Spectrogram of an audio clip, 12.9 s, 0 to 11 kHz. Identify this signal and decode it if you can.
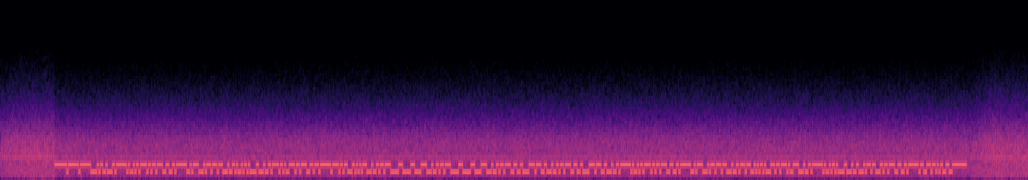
RTTY (50 baud, 450 Hz shift), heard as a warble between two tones, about 790 Hz centre, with radio static. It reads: DK8GHQ DE KB0KAY 559 559 897 897 DK8GHQ QRZ? DE HA8WJI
